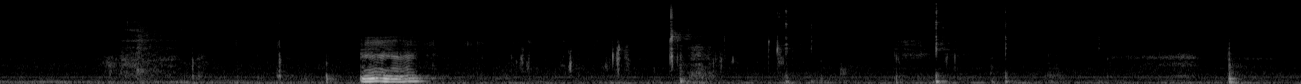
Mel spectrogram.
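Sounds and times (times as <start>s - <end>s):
wet chewing mouth clicks: 1.8s - 3.0s, 4.4s - 8.2s.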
